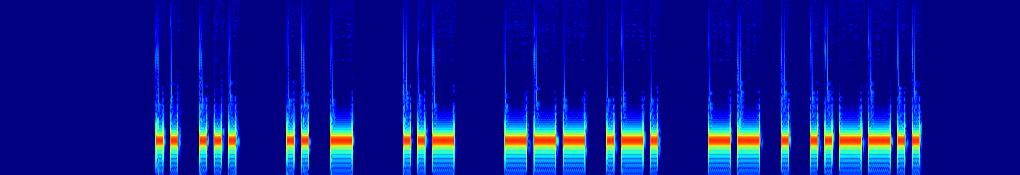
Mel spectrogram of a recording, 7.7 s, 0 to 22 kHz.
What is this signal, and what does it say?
Morse code, heard as a keyed tone, about 22 wpm, 700 Hz. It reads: IS IT U OR ME?
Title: Sentences from Top 200 Words and Abbreviations 22wpm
